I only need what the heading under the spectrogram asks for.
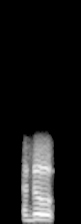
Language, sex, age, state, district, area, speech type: Manipuri, female, 30-45, Manipur, Imphal East, rural, conversation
